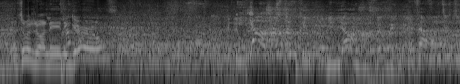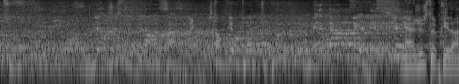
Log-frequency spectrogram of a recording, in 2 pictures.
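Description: A large crowd cheers and roars in a big hall.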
